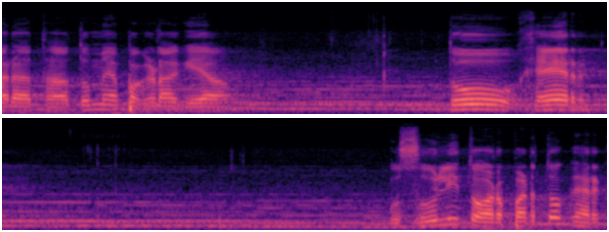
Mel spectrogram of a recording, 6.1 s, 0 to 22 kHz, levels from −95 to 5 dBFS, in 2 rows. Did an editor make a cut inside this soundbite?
yes; 2 cuts; at 3.4 s, 4.9 s

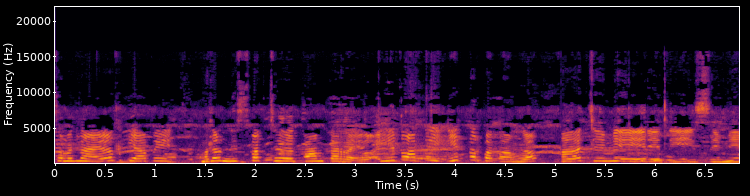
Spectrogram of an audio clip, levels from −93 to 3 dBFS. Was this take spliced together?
yes; 1 cut; at 4.9 s

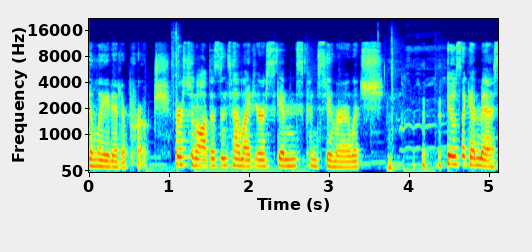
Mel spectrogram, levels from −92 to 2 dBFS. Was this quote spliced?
yes; 1 cut; at 0.9 s

